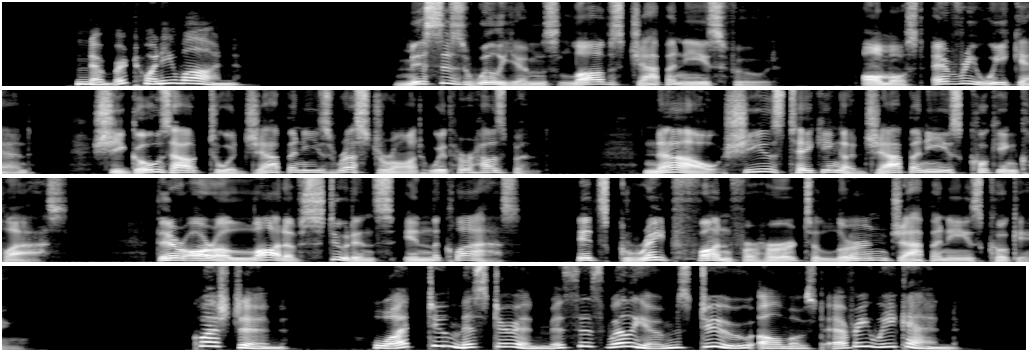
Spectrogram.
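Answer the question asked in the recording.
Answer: They go out to a Japanese restaurant.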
